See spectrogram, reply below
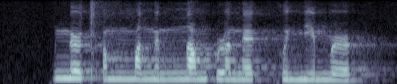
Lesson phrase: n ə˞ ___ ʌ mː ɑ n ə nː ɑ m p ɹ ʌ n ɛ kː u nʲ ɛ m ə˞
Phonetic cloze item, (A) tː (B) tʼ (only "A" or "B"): B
